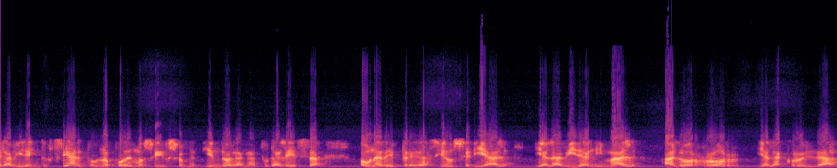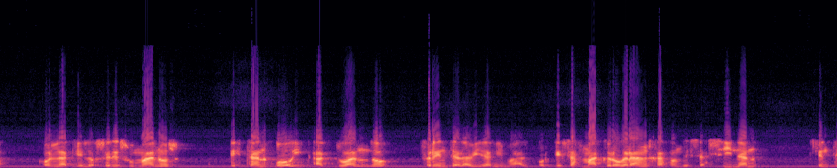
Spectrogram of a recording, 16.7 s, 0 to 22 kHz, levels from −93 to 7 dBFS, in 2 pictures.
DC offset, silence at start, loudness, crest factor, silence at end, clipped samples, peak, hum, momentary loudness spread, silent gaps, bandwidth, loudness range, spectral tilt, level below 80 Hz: under 0.1%; 0 s; -17 LUFS; 18 dB; 0 s; under 0.1%; 0 dBFS; none; 10 LU; none; 14 kHz; 2 LU; -2.5 dB/octave; -62 dBFS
